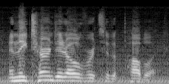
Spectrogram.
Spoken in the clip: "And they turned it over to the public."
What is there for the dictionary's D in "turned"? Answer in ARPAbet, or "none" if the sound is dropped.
D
